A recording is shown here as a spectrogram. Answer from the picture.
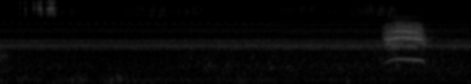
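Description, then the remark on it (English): A single short owl call rings out at night near the end, over a steady, high-pitched drone of night insects, with no voices present. “And I camp in places like this, where the owls sing and the wild fruits ripen, and I dream of a few more of them, along our rivers, and in our yards.”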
